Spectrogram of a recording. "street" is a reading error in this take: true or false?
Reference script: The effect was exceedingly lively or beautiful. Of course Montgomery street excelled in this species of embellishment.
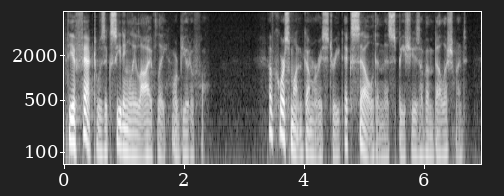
false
